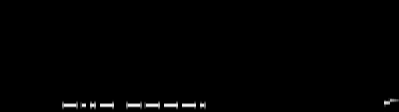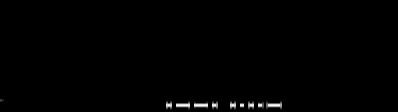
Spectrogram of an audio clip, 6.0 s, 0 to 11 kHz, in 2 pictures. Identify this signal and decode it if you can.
Morse code, heard as a keyed tone, about 36 wpm, 700 Hz. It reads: X9 P4
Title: Single-Letter Single-Number 35wpm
